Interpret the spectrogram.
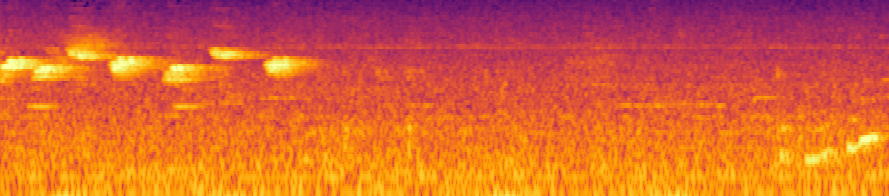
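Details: Oriental magpie-robin, a bird whose voice is said to sound like a kitten: a quick run of six short slurred whistled notes in the first two seconds, then quiet with faint low rising sounds.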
